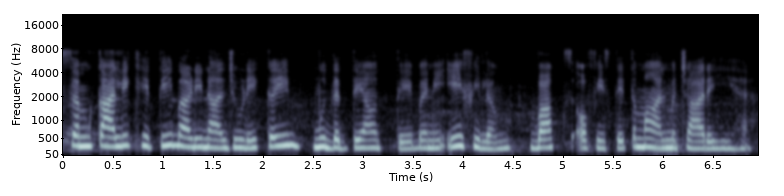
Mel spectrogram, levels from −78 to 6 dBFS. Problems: background conversations at intervals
